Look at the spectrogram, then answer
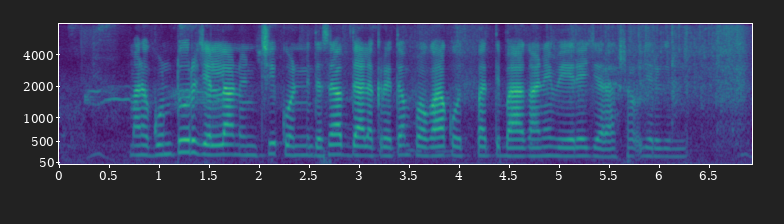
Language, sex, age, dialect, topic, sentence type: Telugu, female, 18-24, Central/Coastal, agriculture, statement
